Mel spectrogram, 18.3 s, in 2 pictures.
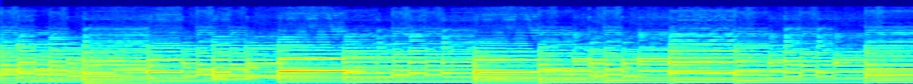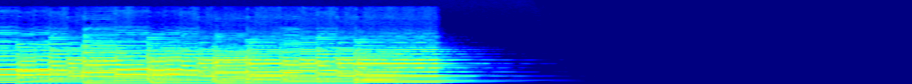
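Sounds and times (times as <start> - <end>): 
bassoon playing a rondeau: 0.0 - 13.9.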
